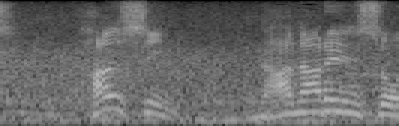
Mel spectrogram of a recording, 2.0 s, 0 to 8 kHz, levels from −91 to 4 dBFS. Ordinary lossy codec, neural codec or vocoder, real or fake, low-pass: none; none; real; none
